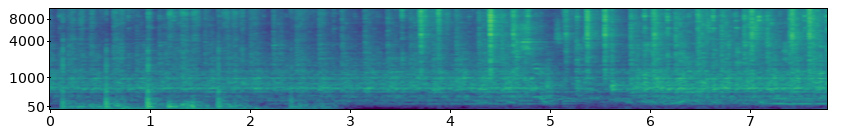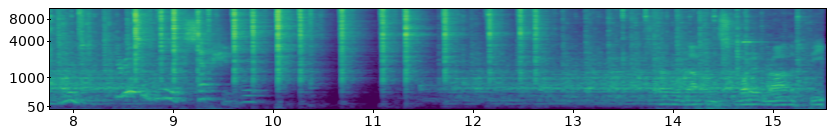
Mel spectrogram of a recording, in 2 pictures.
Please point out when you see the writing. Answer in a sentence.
You can hear the writing from 0.0 to 2.9 s.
